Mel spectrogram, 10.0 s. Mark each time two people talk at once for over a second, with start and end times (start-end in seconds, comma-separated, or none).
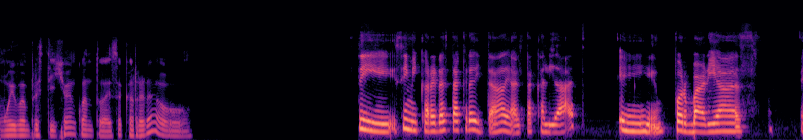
none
